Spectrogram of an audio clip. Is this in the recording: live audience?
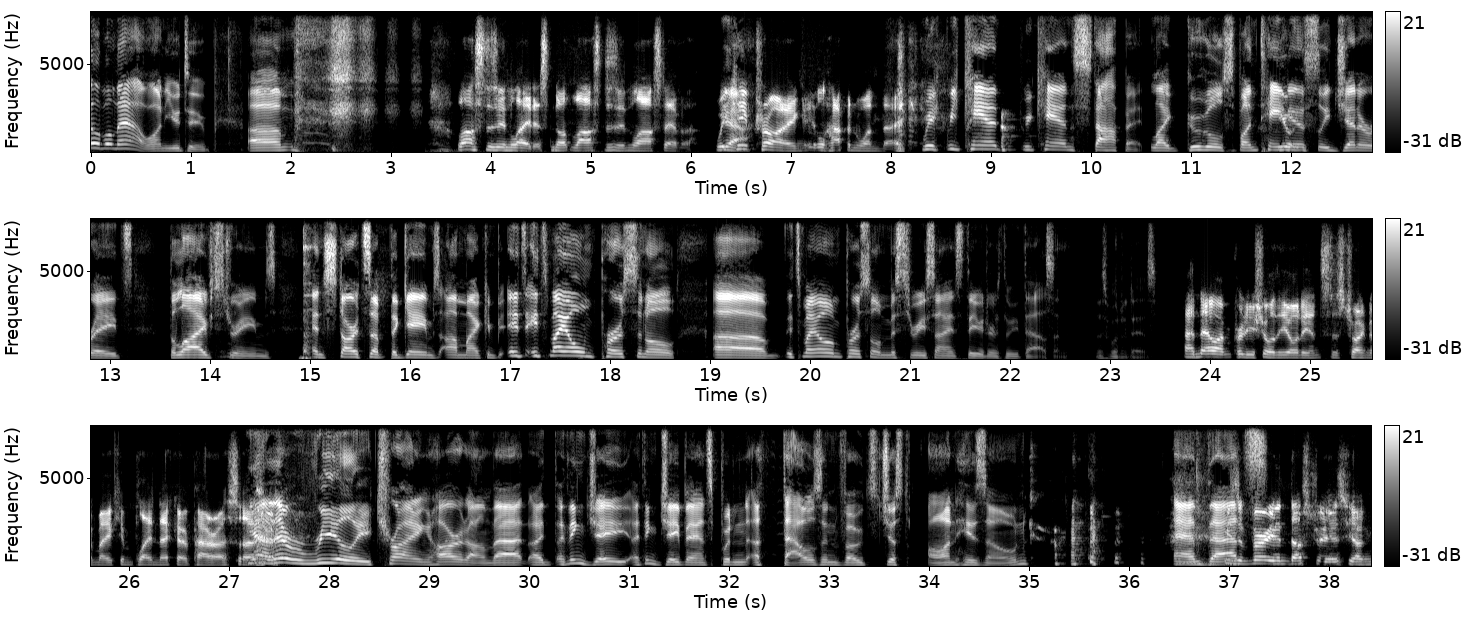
no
